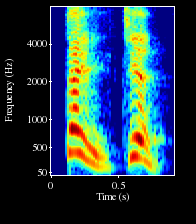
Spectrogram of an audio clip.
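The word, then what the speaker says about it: 再见: 하는 거예요 자 이지요 짜이찌엔 잘가란 소리는 잘 갈 자가 자이기에 한번 해 보세요 앞을 좀 세게 발음하고 뒤로 좀 약간 연하게 야 자 이제 4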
